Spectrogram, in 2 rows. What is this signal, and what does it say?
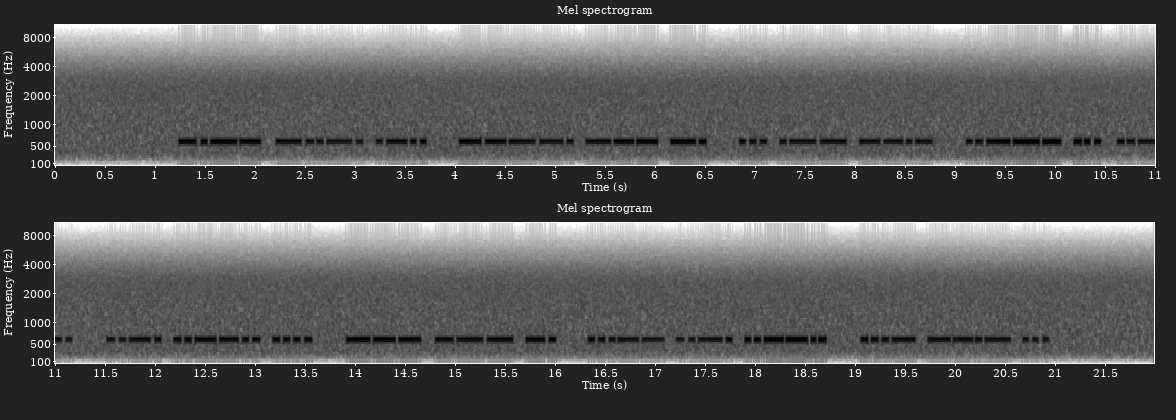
Morse code, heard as a keyed tone, hand-sent with a straight key, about 24 wpm, 620 Hz, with radio static and fading. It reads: Y/L 9ON SWQ 2SF F?H OON 3F? VQS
